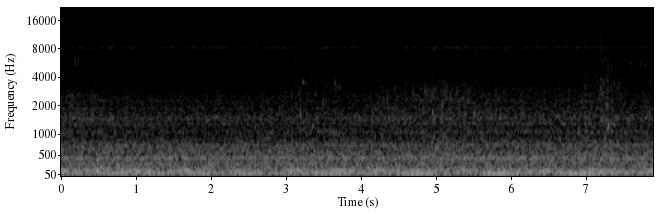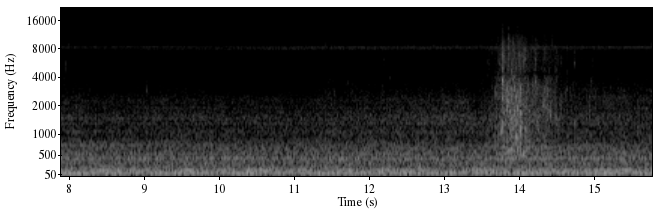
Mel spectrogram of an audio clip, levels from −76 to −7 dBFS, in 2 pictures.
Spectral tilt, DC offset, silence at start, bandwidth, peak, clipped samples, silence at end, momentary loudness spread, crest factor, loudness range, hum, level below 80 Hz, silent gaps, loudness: -5.5 dB/octave; under 0.1%; 0 s; 16 kHz; -20 dBFS; under 0.1%; 0 s; 3 LU; 20 dB; 2 LU; none; -48 dBFS; none; -42 LUFS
